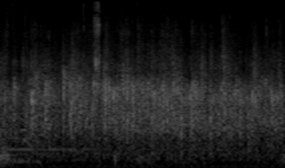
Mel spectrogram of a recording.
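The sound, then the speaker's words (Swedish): An audience applauds the band in a steady, dense wash of many hands clapping at once, holding an even level for about three seconds with no voices standing out. “Man kan få ett applåd, eller hur?”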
